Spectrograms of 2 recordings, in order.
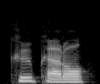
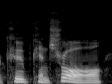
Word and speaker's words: kubectl: line interface tools like kubectl which is also sometimes pronounced coop cuddle or coupe control and other api communication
